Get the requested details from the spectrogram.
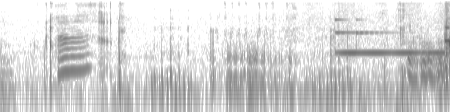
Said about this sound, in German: Äh. Was ist denn das? Sind Katzen im Laden. Oh, Katzen. Sehr schön.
